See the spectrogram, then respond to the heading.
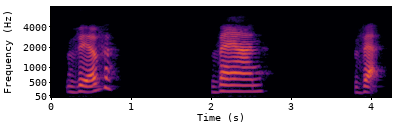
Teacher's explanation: When you read the book, Go, Viv, Go, you will have a chance to see the letter V, and your mouth will say V when you see the letter V. Remember, our top teeth rest gently on our bottom lip. We know that the sound continues and it's voiced. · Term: consonant V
